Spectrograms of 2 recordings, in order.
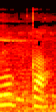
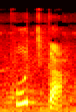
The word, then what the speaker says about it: ফুচকা: কি খাবে ফুক্কা ফুক্কা ফুক্কা কি জিনিস আমি ফুক্কা বলে কিছু জানি না ফুচকা বল ফুচকা হ্যা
